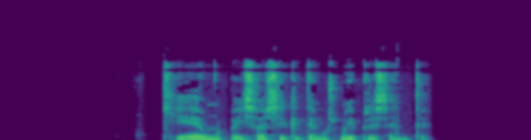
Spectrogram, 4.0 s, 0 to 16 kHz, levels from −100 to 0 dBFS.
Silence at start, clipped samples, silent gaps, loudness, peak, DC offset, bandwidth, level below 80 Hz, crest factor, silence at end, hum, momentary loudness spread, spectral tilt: 1.2 s; under 0.1%; none; -29 LUFS; -12 dBFS; under 0.1%; 9.6 kHz; -52 dBFS; 22 dB; 0.8 s; none; 14 LU; -3.5 dB/octave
